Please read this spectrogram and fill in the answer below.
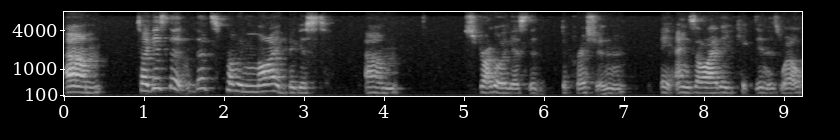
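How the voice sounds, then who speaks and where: Speaking at a fairly slow pace in an Australian accent, a woman leaves long, frequent pauses. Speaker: interview guest. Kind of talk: casual interview.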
